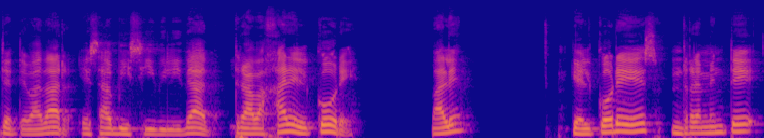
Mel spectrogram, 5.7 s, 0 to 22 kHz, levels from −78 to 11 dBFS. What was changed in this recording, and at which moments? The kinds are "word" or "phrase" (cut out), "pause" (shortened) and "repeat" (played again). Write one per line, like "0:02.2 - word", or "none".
0:01.7 - phrase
